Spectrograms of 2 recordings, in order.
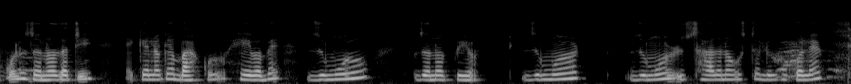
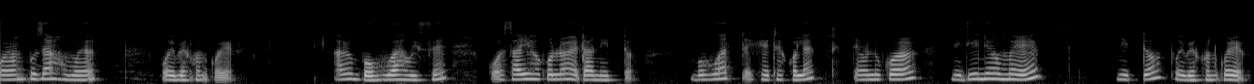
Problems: background sounds at intervals, background conversations at intervals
